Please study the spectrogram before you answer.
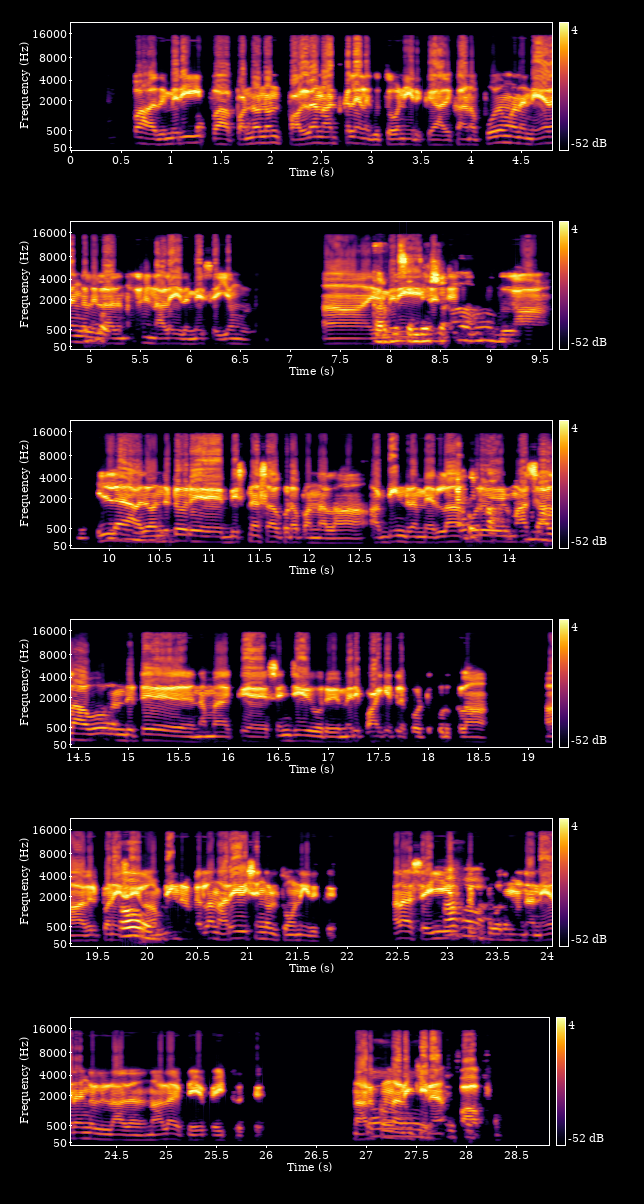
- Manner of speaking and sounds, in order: "மாரி" said as "மெரி"; other noise; in English: "பிஸ்னஸ்ஸா"
- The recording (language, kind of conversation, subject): Tamil, podcast, பாட்டியின் சமையல் குறிப்பு ஒன்றை பாரம்பரியச் செல்வமாகக் காப்பாற்றி வைத்திருக்கிறீர்களா?
- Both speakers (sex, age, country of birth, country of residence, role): female, 50-54, India, India, host; male, 20-24, India, India, guest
